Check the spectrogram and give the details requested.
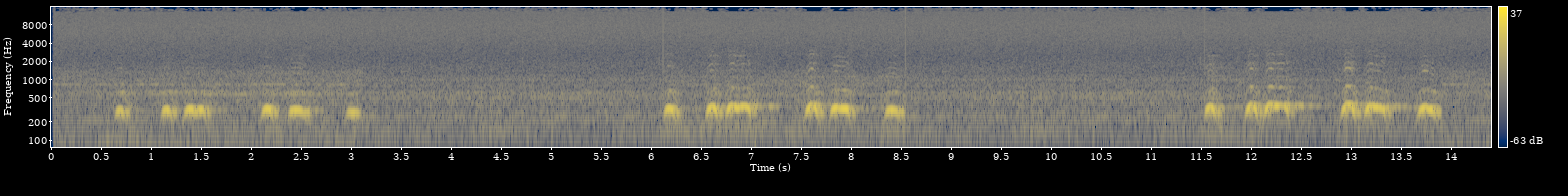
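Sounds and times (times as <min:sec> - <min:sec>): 
great horned owl: 0:00.6 - 0:03.2, 0:06.1 - 0:08.6, 0:11.5 - 0:14.0.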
